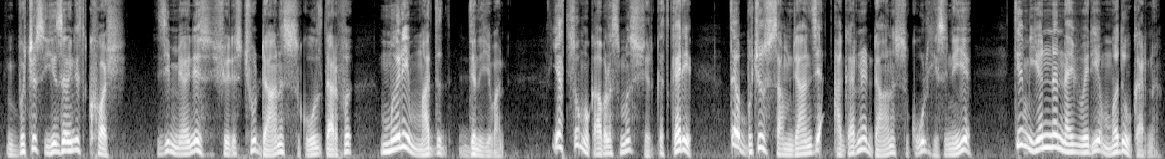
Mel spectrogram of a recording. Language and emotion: Kashmiri, happy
